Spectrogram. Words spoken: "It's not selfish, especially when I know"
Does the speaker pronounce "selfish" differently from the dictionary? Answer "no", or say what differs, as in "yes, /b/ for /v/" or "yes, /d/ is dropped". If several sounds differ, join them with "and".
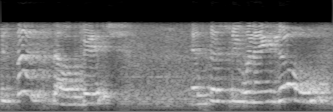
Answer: no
